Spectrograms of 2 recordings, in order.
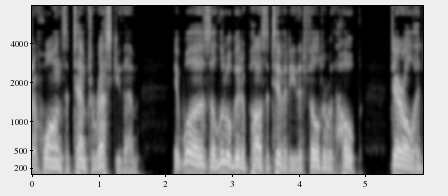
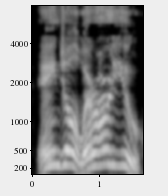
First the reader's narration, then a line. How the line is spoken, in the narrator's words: Juan yelled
